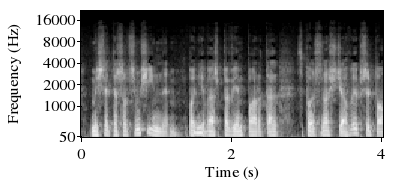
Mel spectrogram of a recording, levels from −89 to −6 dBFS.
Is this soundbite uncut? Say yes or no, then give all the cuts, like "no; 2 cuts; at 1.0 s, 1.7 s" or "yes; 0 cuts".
yes; 0 cuts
